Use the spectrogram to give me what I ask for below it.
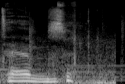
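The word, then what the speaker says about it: Thames: It's called Temps.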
